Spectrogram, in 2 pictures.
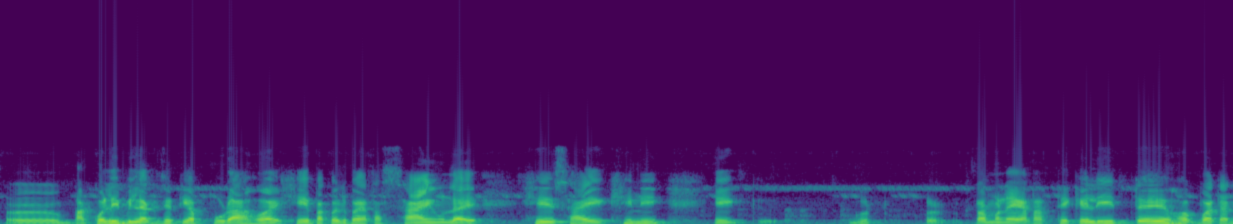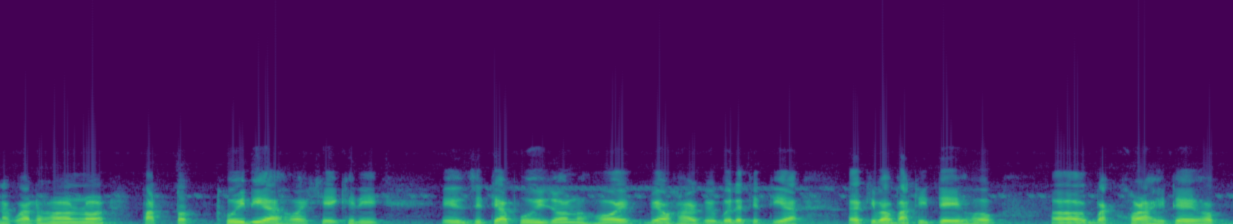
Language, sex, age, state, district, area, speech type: Assamese, male, 45-60, Assam, Jorhat, urban, spontaneous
